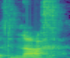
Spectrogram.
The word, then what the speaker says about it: Tanakh: bible is called the tanakh or it's uh has a little guttural sound at the end it's also known as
